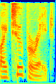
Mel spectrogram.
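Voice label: "vituperate", US English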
